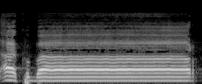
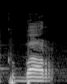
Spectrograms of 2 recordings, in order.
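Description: First: The vowel before the final r is drawn out long. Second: The vowel before the final r is short. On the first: It means drums. The speaker calls it wrong. "لا تقول أكبر، هذا خطأ" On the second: It means greater. The speaker calls it right. "لكن أكبر اجزمها"

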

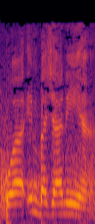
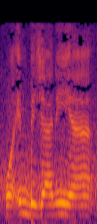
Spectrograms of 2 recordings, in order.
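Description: The two takes are said the same way.

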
